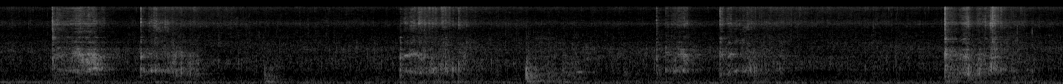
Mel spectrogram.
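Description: Gooseberries fry in oil with masala and mustard powder while a spoon scrapes the pan in short, intermittent bursts, with a quiet, steady sizzle between the strokes.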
